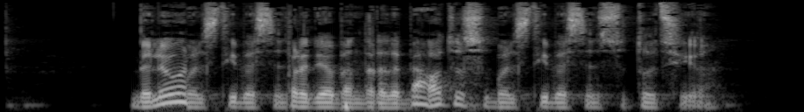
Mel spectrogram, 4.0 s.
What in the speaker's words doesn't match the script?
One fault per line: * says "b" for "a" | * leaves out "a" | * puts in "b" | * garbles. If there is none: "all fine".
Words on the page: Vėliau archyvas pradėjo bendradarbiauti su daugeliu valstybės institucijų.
* says "valstybės" for "archyvas"
* leaves out "daugeliu"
